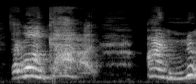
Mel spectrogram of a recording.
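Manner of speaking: high, loud burst of dismay at herself; Taiwan, of course, in real exasperation; high, loud exasperated cry; surprised groan. Real, not acted. Realizes she guessed wrong.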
